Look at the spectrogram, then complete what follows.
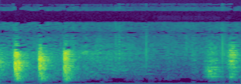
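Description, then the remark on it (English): Three firm, evenly spaced knocks on the wooden door of Jim Flood's home, rapped by Riggs in a radio drama. After a short quiet pause, a softer pair of knocks or thuds follows. “We hear him as he raps on the door of Jim's home.”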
